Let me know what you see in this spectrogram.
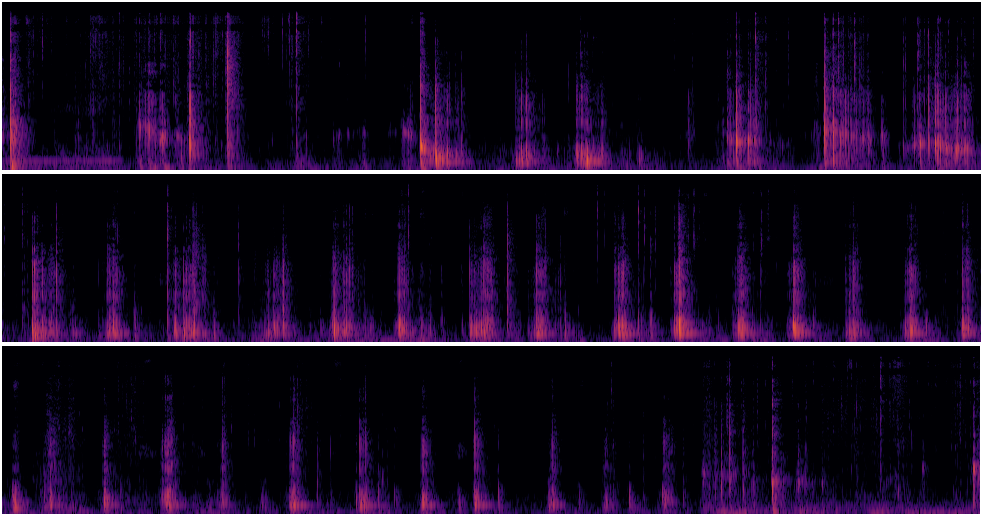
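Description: A person biting into a large lump of white chalk and chewing it with crisp crunches, settling into a steady rhythm of about two crunches a second, with another bite into the lump near the end.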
